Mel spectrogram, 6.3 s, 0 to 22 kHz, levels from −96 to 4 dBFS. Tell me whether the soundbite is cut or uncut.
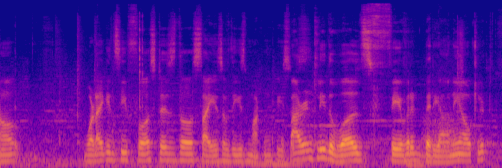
cut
